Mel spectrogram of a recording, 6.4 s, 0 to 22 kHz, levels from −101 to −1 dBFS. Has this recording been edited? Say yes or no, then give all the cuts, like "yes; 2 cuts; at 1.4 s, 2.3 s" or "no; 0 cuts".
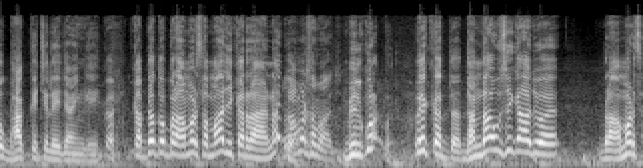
yes; 1 cut; at 1.1 s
